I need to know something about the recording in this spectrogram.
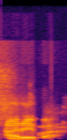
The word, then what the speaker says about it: arepa: So it's arepa. Arepa. Arepa, yes. Arepa. So I was saying it right. It is arepa. Arepa, yes. Not read. No, don't say e. Say like my friend was saying.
